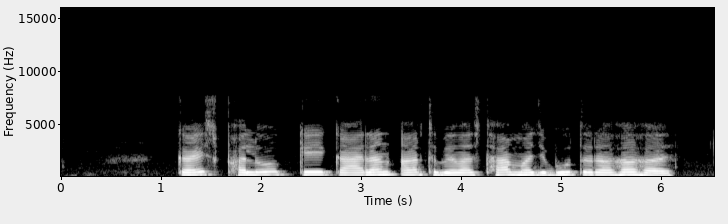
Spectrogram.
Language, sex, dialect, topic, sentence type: Magahi, female, Central/Standard, agriculture, statement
